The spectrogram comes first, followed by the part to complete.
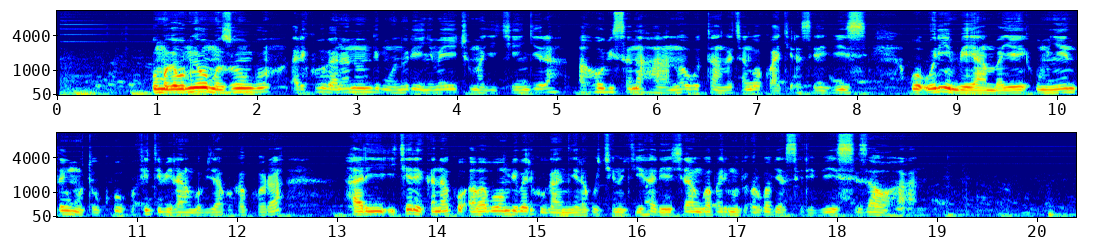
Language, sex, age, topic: Kinyarwanda, male, 25-35, finance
